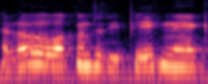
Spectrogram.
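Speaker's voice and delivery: put-on Mexican accent. Speaker retells doing an accent a man asked for, mexican accent. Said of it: "didn't you just ask me to say a Mexican accent?".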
